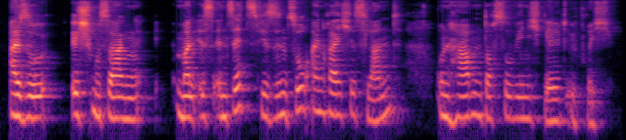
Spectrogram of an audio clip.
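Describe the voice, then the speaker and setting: A woman speaks at a very slow pace with a fairly low pitch and fairly even intonation. There is audible echo from the room. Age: 60s. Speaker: self-help group member. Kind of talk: interview.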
